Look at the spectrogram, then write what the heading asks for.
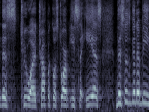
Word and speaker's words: Isaias: It is Tropical Storm Isaias. That is how you pronounce it.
